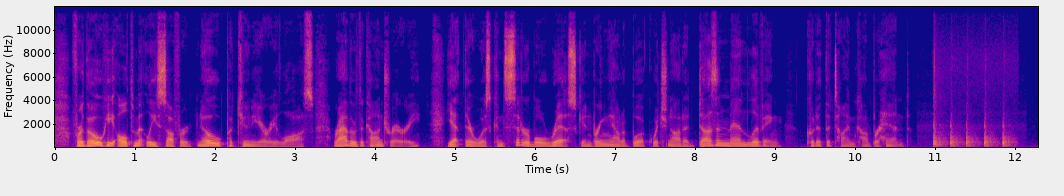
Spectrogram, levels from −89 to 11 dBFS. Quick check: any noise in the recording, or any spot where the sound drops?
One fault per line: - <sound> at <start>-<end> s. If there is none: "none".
- thud at 11.0-12.1 s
